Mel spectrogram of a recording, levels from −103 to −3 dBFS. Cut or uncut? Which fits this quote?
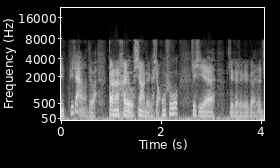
cut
